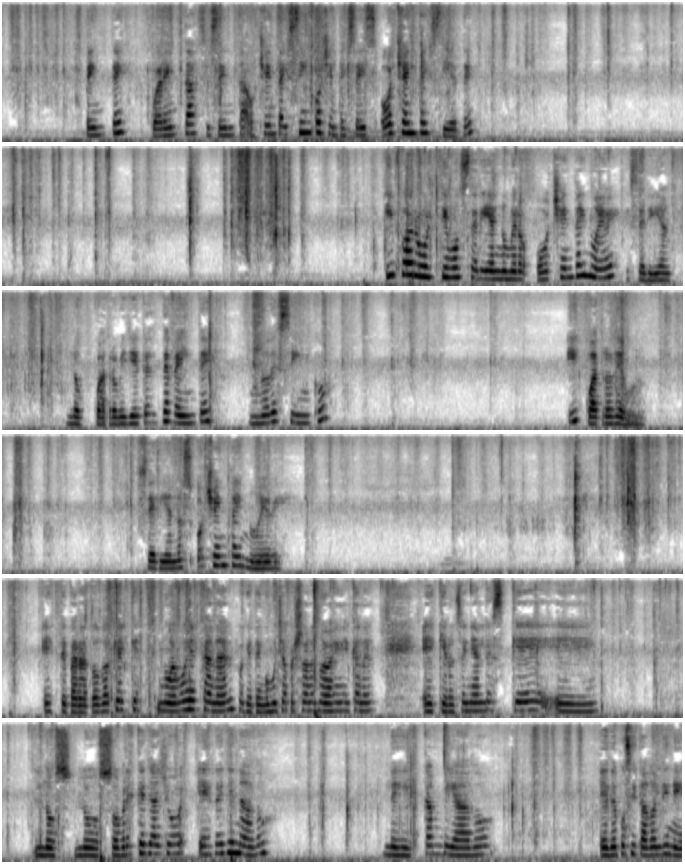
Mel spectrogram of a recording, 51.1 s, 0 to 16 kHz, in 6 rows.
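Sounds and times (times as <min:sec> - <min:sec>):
paper money rustling: 0:00.0 - 0:23.6, 0:24.2 - 0:51.0.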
